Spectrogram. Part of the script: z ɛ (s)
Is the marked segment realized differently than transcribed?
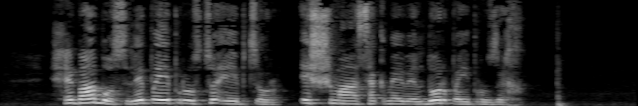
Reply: yes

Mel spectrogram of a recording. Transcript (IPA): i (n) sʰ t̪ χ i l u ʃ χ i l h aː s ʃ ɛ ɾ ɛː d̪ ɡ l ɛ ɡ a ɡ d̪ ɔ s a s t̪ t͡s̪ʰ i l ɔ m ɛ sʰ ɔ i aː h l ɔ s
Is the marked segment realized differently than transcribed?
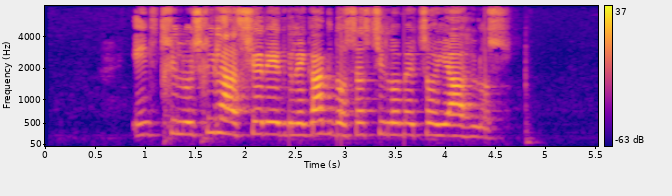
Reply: no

